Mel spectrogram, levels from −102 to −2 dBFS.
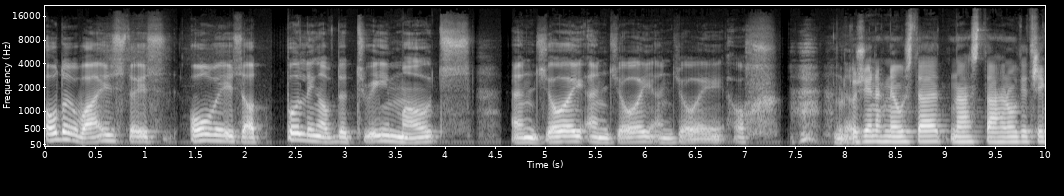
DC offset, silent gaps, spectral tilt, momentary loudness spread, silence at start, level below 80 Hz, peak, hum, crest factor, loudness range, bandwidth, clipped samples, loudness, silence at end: under 0.1%; none; -5 dB/octave; 12 LU; 0 s; -72 dBFS; -2 dBFS; none; 14 dB; 3 LU; 17.5 kHz; under 0.1%; -16 LUFS; 0 s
